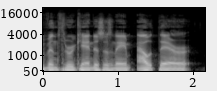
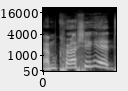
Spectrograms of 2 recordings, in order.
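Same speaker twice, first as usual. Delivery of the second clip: put-on squeaky, very high-pitched, vaguely Irish accent. Retelling what a player said mid-game, in a vaguely Irish-sounding accent. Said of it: "Is that, is that Irish?".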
